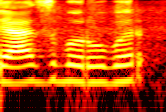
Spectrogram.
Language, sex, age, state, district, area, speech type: Marathi, female, 45-60, Maharashtra, Thane, rural, spontaneous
